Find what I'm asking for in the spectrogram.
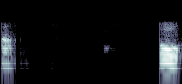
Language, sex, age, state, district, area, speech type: Malayalam, female, 18-30, Kerala, Kozhikode, urban, conversation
